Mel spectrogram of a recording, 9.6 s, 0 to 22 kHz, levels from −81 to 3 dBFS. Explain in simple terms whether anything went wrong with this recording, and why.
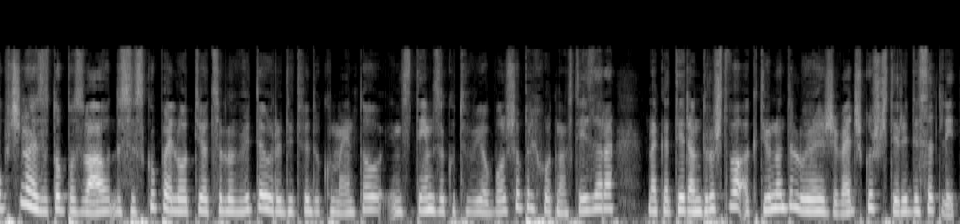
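Something went wrong earlier in the chain: the speech was most likely squeezed hard by a low-quality codec, then saved again as a large, high-quality MP3. This is low-bitrate audio saved at a high bitrate. The bigger file can't bring back what the first squeeze threw away, so throughout the whole clip there is nothing above 9.8 kHz. The speech sounds dull and muffled, lacking the crisp, airy detail a clean recording would have.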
